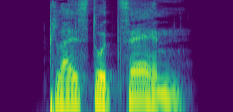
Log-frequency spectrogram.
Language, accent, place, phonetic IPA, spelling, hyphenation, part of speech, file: German, Germany, Berlin, [plaɪ̯stoˈt͡sɛːn], Pleistozän, Plei‧sto‧zän, proper noun, De-Pleistozän.ogg
- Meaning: Pleistocene (a geologic epoch; from about 2.58 million years ago to 11,700 years ago)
